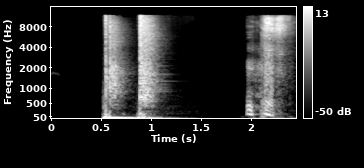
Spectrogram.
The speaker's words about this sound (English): I didn't clap very loud, though.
